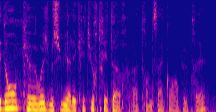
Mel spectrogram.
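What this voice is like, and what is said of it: Regional French accent from the Vosges. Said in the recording (French): “D'où mon accent. J'ai pas été opéré, donc j'ai toujours mon accent.”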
